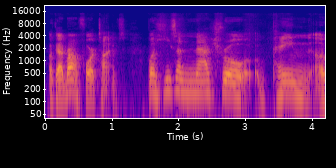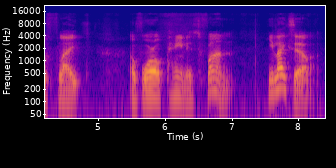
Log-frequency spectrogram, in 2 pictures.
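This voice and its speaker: A man's voice: mid-range voice, lively intonation, slow. A man voicing a sly, defensive uncle caught out, in a raised voice. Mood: sheepish.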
